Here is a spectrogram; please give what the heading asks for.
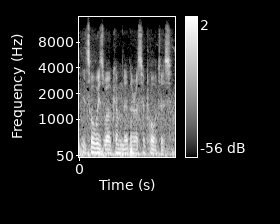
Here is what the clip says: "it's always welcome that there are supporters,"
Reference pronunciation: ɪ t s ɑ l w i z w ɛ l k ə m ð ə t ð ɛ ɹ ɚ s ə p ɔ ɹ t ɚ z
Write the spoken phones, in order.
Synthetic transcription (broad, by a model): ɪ t s ɑ l w i z w ɛ l k ə m ð ə t ð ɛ ɹ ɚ s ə p ɔ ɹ t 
